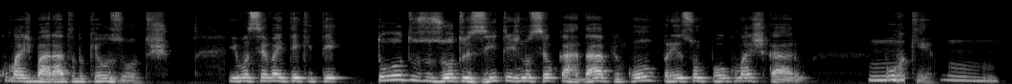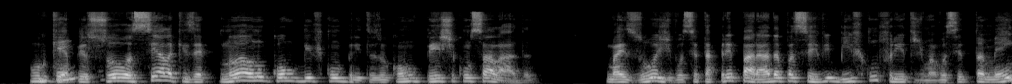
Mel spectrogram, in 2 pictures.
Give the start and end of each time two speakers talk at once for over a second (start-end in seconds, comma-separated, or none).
none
